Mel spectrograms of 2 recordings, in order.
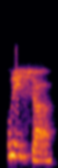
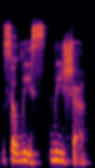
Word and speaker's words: Leisha: How do you pronounce her first name? Leisha. She takes no worries. It's hard to pronounce her name based on the. Well, I just names are important, so I wanted to make sure I say it properly. So Leisha. Thank you.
